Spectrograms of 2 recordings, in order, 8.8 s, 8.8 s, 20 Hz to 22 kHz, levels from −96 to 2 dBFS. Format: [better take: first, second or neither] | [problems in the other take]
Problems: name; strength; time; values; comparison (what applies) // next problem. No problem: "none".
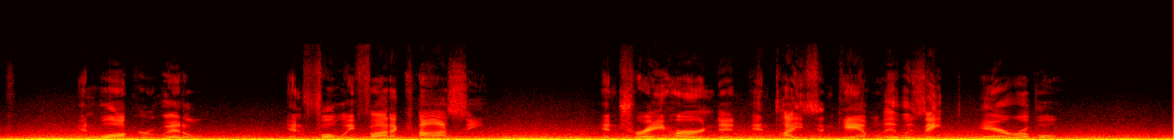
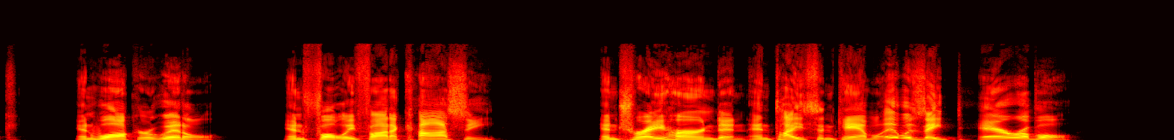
second | wind noise on the microphone; heavy; as loud as the speech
